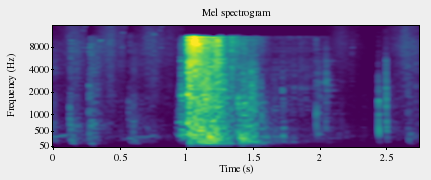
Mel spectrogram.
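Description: A door is kicked open with a loud bang.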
